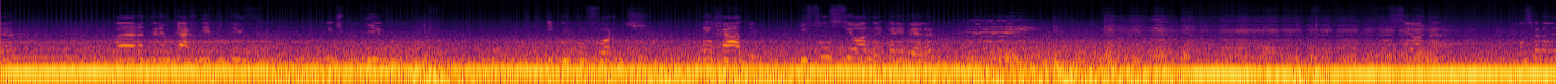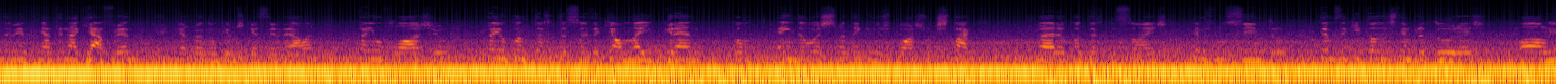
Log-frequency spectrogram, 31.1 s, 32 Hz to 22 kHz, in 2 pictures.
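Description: A 1970 Porsche 911T's air-cooled flat-six engine running under way, heard from inside the cabin as a steady low drone whose note shifts briefly about ten seconds in.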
